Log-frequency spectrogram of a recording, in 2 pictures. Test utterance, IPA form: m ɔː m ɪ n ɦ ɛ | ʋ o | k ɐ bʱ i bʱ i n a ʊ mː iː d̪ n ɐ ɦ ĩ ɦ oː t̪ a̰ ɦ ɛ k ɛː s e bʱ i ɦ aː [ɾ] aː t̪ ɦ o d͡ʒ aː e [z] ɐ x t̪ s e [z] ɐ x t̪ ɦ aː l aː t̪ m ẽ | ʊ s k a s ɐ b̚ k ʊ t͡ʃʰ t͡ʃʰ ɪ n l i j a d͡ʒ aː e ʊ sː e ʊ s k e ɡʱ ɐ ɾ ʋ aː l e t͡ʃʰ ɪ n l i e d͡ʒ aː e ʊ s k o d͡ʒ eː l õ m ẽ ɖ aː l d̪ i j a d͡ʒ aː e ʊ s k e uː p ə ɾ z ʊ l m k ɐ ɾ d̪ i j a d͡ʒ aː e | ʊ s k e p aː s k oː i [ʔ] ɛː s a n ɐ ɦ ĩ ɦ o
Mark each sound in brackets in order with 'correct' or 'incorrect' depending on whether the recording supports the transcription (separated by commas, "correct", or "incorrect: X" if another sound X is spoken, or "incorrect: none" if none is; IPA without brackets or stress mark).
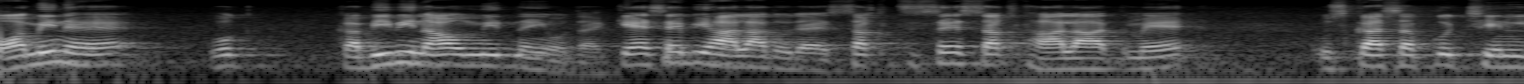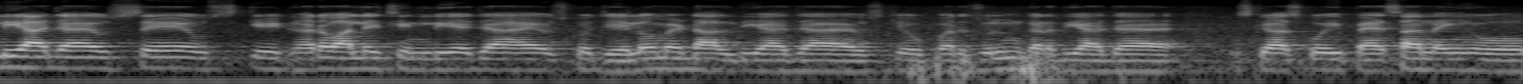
incorrect: l, incorrect: s, incorrect: s, incorrect: p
